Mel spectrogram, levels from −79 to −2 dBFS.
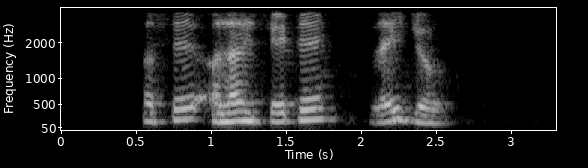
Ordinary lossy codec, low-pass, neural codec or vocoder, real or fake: Opus, 24 kbps; 3.6 kHz; codec, 32 kHz, 1.9 kbps, SNAC; fake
